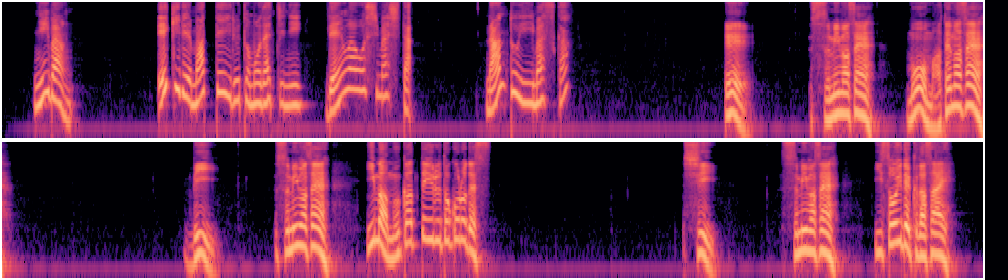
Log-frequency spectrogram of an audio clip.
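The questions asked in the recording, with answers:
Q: 駅で待っている友達に電話をしました。何と言いますか?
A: B: すみません。今向かっているところです。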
